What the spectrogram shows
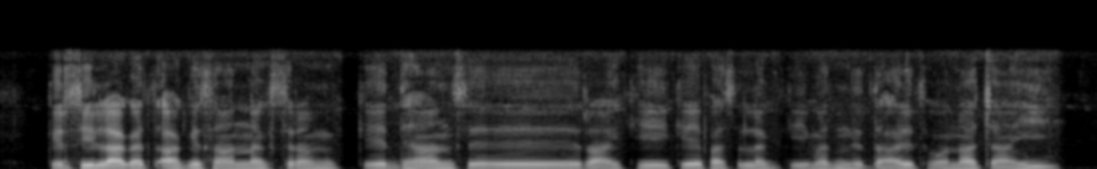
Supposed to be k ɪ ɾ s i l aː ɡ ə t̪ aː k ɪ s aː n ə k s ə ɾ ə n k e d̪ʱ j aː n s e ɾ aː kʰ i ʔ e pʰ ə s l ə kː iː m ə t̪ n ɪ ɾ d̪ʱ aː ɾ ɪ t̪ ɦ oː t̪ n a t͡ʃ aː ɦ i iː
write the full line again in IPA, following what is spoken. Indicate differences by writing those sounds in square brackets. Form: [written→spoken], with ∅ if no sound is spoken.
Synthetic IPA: k ɪ ɾ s i l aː ɡ ə t̪ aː k ɪ s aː n ə k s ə ɾ ə [n→m] k e d̪ʱ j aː n s e ɾ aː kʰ i [ʔ→k] e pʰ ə s l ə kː iː m ə t̪ n ɪ ɾ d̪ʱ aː ɾ ɪ t̪ ɦ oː [t̪→∅] n a t͡ʃ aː ɦ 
